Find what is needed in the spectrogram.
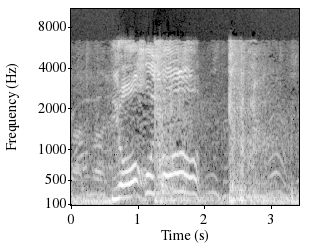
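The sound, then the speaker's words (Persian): A few sharp gunshots crack out as Basij forces shoot at people during street unrest, heard under a man's loud, agitated voice. “بسیجی ها رو ببینیم با تیر دارن مردم رو میزنن، اصلا هم براشون مهم نیست. ببینیم حاجی تیر زنن، من گفتم مشقیه.”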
